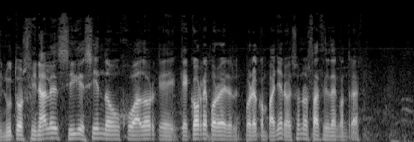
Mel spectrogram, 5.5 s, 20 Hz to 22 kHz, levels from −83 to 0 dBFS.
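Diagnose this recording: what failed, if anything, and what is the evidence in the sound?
Wrong sample rate at the playback stage. From 1.23 s to 5.51 s the sound runs 1.09 times fast and sits about 1.5 semitones high. Speed and pitch shift together. That ratio fits 44.1 kHz material clocked out at 48 kHz without conversion.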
